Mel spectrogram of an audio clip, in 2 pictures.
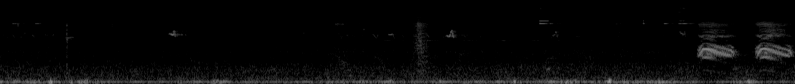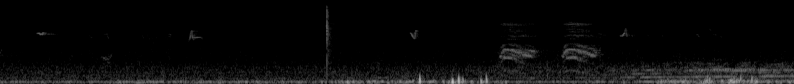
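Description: A large bird gives two pairs of short, harsh calls about six seconds apart, over a steady low rumble. A few low thumps come about three-quarters of the way through.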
